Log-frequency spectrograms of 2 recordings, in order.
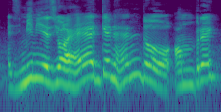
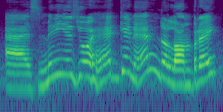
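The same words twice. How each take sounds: First: Second try at a hammed Spanish accent. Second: Poorly faked Spanish accent, pitched up. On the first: Kitty boy answering his reflection, hammed Spanish accent. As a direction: put on an amateur Spanish accent, pitched up. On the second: Kitty boy answering his reflection, shaky attempt at Spanish accent. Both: A narrator's reading. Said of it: "very best Spanish accent".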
